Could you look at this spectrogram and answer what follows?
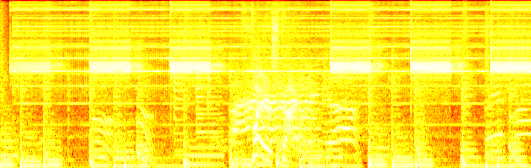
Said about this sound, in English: That is that's a fire drill.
